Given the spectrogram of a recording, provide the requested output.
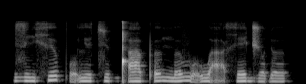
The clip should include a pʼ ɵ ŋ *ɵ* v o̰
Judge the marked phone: correct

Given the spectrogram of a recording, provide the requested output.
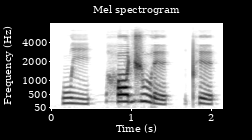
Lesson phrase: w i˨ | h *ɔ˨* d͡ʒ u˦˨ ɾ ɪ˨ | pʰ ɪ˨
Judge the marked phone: incorrect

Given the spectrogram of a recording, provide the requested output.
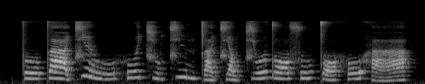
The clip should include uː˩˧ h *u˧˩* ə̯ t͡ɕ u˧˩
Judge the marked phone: incorrect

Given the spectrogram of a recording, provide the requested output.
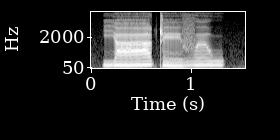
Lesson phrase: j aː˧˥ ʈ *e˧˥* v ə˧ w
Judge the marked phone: incorrect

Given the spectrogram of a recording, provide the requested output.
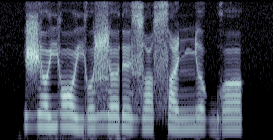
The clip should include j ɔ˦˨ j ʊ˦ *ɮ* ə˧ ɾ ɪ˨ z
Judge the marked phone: correct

